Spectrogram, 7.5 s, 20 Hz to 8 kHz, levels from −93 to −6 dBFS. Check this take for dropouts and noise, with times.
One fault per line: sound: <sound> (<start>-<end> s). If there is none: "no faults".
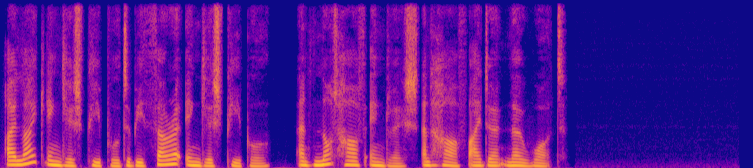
no faults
